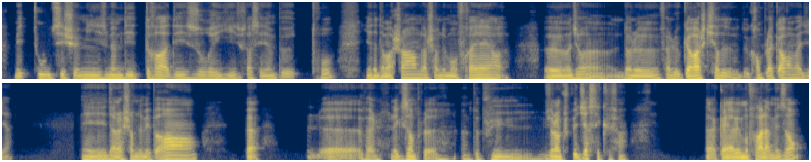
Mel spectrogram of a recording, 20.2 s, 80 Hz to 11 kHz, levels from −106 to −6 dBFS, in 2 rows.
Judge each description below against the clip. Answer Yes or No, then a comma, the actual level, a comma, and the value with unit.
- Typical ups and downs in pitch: No, narrow, 2.3 semitones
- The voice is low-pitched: Yes, low, 130 Hz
